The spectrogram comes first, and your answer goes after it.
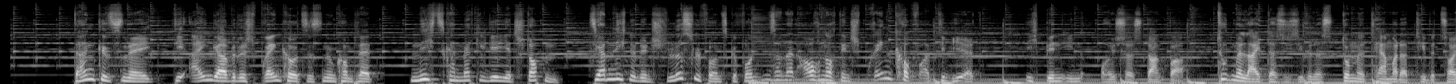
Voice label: german animation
